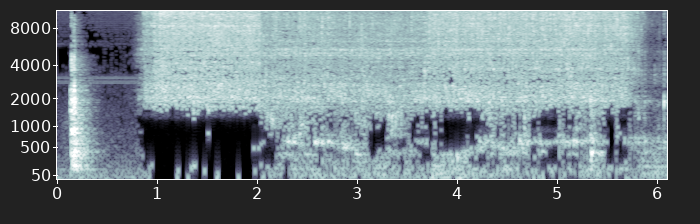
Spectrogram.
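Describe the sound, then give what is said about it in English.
Water is poured steadily for about five seconds onto a plate of lentils, a broad hissing splash, starting after a brief quiet moment and stopping abruptly near the end. No one speaks. “I pour some in this plate. And then some water on it.”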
